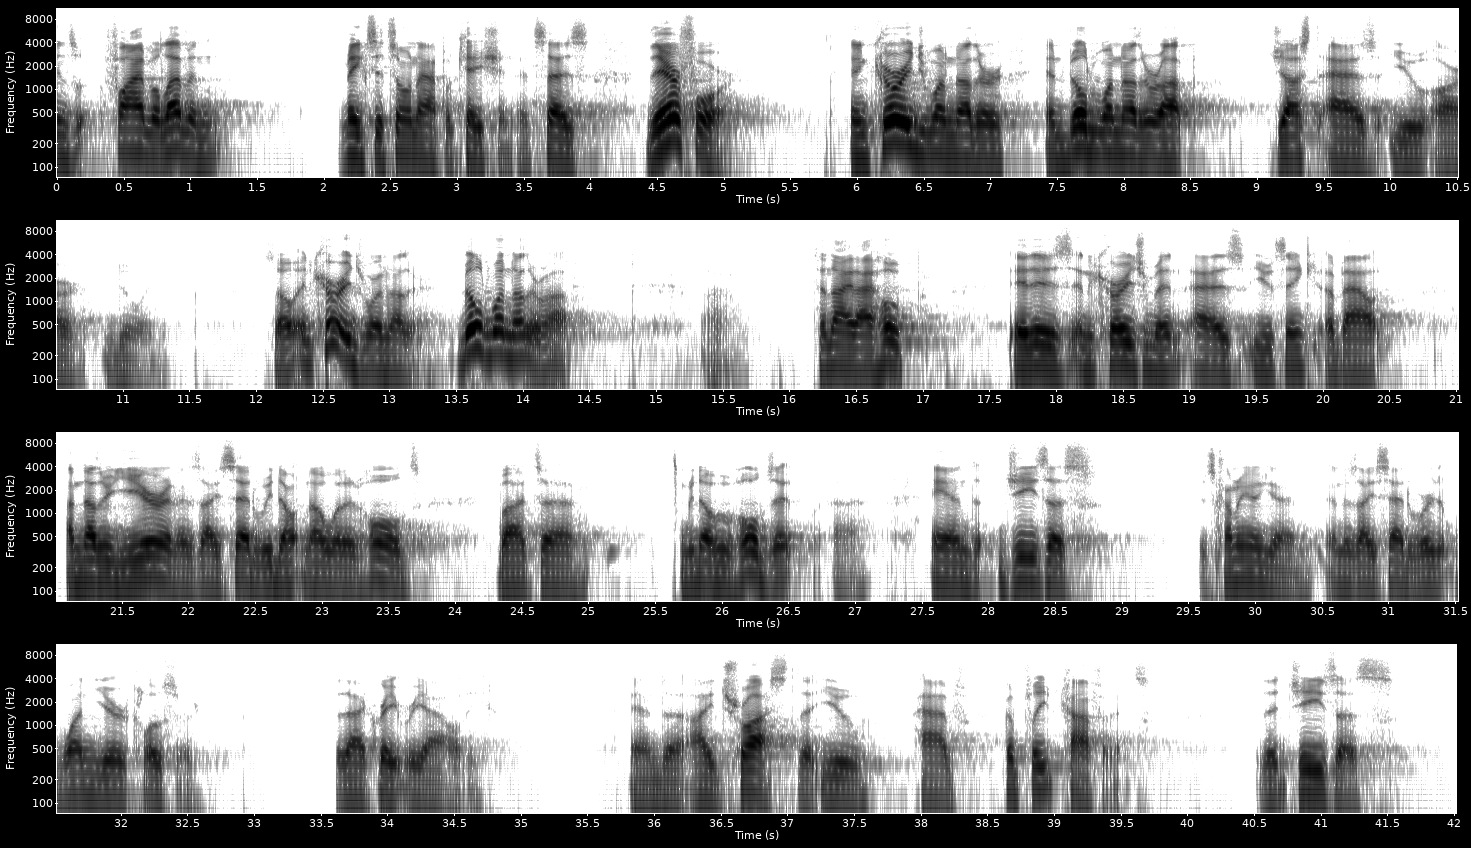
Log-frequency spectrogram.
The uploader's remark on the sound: This is a sermon recorded at the Lebanon Bible Fellowship Church in Lebanon, PA during the New Year’s Eve service on 12/31/2021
